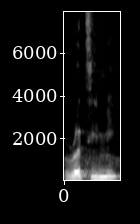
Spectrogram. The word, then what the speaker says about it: Rotimi: It's it's Rotimi.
